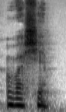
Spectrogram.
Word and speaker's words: вообще: В разговорной речи мы иногда его произносим как «вообще» и даже пишем так в мессенджерах.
